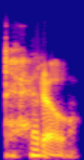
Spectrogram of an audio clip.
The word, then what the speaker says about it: Paidal: So I know I was mispronouncing it, but pedal.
